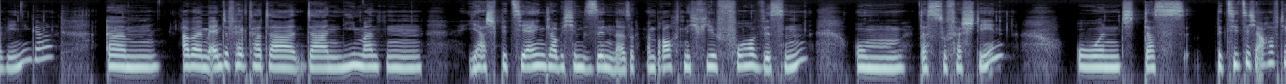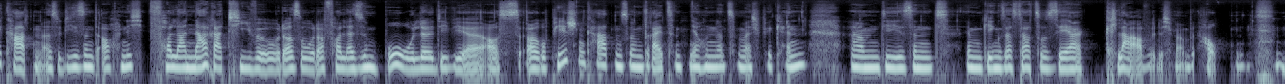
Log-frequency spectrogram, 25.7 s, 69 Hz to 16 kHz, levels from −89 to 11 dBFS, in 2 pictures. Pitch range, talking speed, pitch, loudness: 195-220 Hz, 160 wpm, 210 Hz, -16 LUFS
